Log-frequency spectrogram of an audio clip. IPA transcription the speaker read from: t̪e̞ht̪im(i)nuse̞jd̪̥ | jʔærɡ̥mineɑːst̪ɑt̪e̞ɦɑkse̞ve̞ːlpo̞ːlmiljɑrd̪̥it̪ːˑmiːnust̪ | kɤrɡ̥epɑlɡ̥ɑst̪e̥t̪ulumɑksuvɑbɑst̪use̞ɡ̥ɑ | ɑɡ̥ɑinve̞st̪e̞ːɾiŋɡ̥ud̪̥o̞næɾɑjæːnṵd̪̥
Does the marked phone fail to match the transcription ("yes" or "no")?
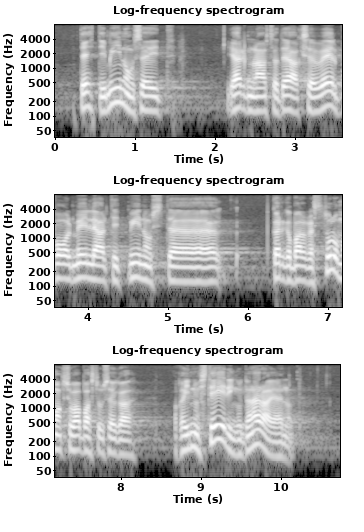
yes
